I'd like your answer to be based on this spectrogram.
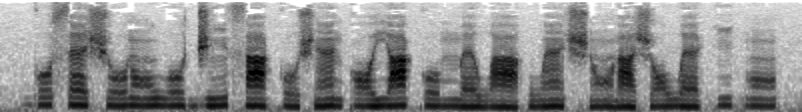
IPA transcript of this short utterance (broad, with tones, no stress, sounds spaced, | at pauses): ɡ o˦ s ɛ˦˨ ʃ o˧ ɾ ɔ̃˦ w o˧ d͡ʒ ĩ˧ s a˧ k o˨ ʃ ɛ̃˨˦ ɡ ɔ˦ j a˦ k o˧ m ɛ˨ w a˨ | w ɛ̃˨ ʃ ɔ̃˨ ɾ a˨ ʃ ɔ˨˦ w ɛ˧ k i˦ ɡ ɔ̃˧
